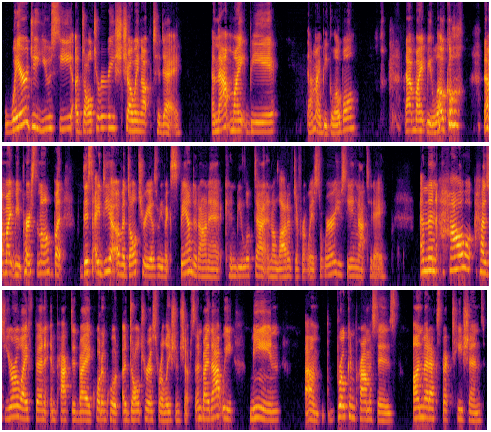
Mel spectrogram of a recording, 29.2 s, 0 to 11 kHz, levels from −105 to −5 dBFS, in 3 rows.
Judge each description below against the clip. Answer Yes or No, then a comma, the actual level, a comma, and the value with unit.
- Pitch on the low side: No, medium, 185 Hz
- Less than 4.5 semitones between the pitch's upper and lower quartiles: No, average, 5.1 semitones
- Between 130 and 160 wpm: Yes, average, 150 wpm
